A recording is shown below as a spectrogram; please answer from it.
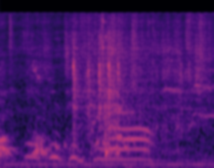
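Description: Eight-week-old Airedale Terrier puppies whining: a string of short rising-and-falling cries, one held a little longer about a second in.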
